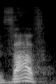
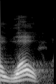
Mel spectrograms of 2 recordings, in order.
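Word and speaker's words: וָו: lorsque nous voyons cela nous voyons bien que c'est V la vraie prononciation mais pas waou c'est bien un V parce que ils ont il y a ceux qui sont ont créé le waou va W c'est un peu étonnant car même si c'est wa ça se prononce vave ou que vous soyez c'est toujours le vave et nous allons revoir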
